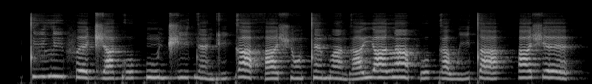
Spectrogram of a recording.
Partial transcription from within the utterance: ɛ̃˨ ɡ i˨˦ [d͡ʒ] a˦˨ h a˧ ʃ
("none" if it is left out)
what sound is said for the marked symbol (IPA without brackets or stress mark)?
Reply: ɡ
